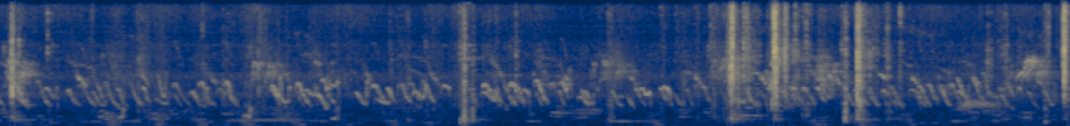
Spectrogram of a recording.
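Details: Young Irani teetar francolins keep up a constant, thin, high cheeping from many birds at once. Scattered loud clicks and brief rustles sound near the middle and end.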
